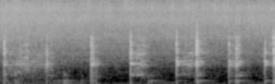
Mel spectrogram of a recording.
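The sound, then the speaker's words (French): Diced apples go into a pan of sizzling, nearly caramelised onions and are stirred, giving a series of sharp scraping taps from a utensil over a low sizzle. “Donc les oignons ont pris de la couleur. Je vais pouvoir ajouter la brunoise de pommes.”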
